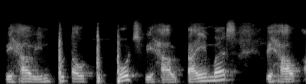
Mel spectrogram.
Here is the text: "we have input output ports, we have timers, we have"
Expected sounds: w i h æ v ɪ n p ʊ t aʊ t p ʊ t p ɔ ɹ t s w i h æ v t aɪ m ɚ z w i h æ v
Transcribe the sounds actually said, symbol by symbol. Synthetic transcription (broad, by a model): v i h æ v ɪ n p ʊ t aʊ t ʊ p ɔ t s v i h æ v t aɪ m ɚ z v i h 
